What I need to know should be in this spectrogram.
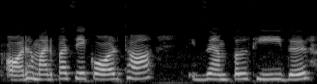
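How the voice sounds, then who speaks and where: A woman giving a lecture as a teacher, often checking in with "okay" and pausing with fillers. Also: a little high, fairly even intonation. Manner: repeats "ठीक है", hesitant fillers. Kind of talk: explaining lecture. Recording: dull lo-fi audio.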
